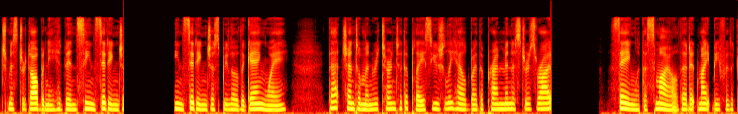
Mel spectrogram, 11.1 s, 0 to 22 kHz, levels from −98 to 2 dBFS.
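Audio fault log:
1.86–3.18 s stream reconnect: The link drops, leaving 0.77 s of silence. A fresh decoder resumes 0.56 s earlier, replaying a resent burst of sound.
8.27–9.00 s stream reconnect: The connection breaks again for 0.72 s of silence. Playback restarts roughly 0.7 s later, so a stretch of sound is skipped.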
